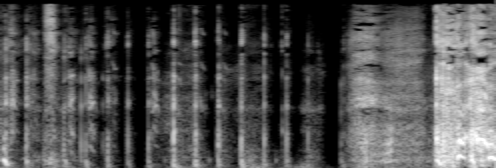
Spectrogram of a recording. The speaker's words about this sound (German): Oh, Entschuldigung. Ich höre gerne Leute in mein Ohr husten. Ja, es tut mir leid.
